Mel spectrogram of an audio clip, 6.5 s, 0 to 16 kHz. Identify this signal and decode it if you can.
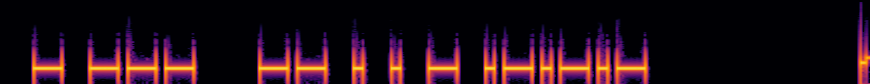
Morse code, heard as a keyed tone, about 17 wpm, 700 Hz. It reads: TO MEET.
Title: Sentences from Top 1200 Words 17wpm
